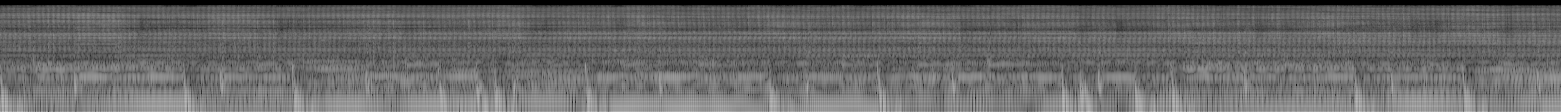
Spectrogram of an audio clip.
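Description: AC TIG welding arc on aluminum buzzing steadily, with short ticks every half second to a second as filler rod is dabbed into the puddle.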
